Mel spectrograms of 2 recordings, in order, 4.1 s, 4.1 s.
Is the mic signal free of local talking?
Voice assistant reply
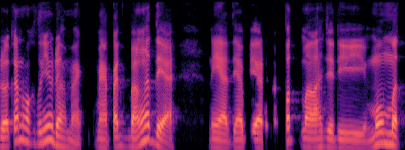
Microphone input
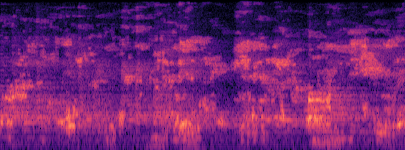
Yes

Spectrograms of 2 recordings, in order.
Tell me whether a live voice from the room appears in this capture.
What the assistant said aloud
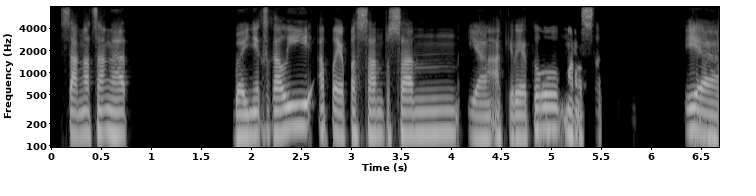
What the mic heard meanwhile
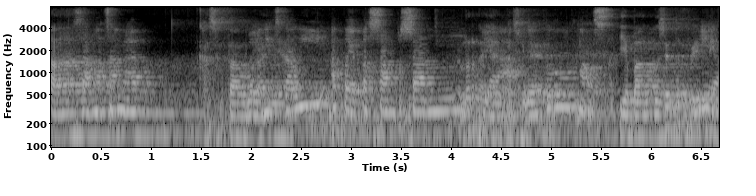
Yes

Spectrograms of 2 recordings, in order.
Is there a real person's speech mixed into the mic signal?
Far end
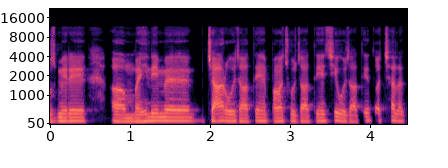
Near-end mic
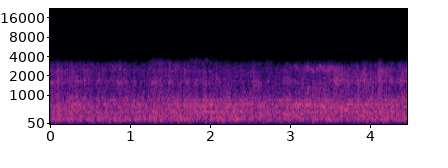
No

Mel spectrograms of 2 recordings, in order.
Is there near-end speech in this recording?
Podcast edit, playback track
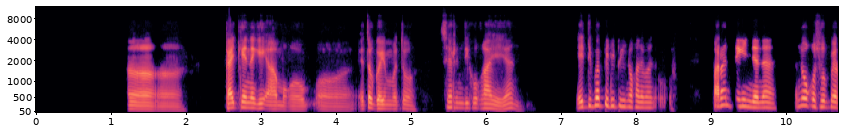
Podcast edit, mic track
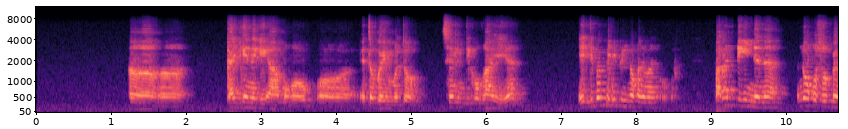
No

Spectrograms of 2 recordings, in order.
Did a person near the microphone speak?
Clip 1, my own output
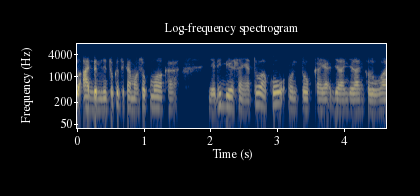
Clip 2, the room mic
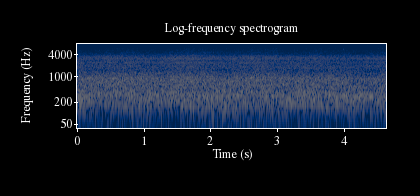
No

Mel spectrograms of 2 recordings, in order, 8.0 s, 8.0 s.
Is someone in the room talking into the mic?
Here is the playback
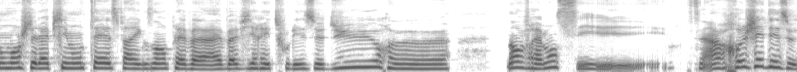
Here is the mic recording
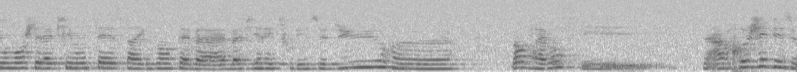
No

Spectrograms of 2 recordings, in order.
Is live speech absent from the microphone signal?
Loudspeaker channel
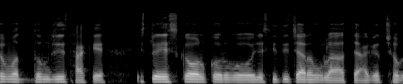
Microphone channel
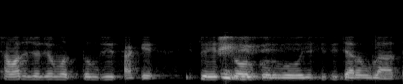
No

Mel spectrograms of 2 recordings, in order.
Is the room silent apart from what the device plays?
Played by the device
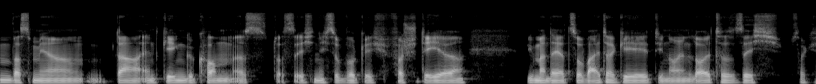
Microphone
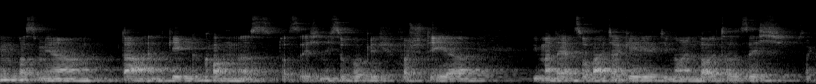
Yes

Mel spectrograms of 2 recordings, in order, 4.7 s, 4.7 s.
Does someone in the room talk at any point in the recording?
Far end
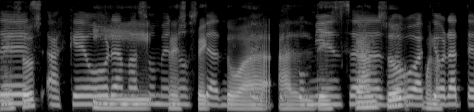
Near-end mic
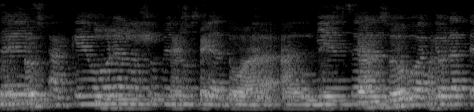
No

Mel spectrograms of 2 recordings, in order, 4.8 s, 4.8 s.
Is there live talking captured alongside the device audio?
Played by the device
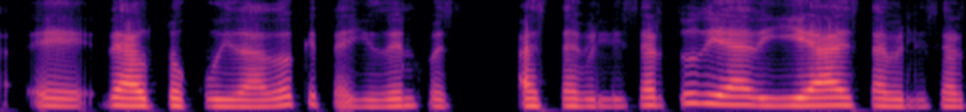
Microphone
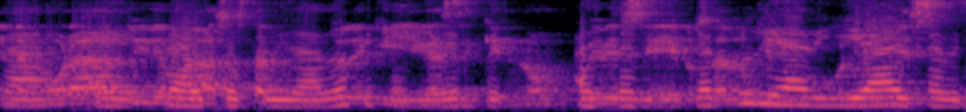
Yes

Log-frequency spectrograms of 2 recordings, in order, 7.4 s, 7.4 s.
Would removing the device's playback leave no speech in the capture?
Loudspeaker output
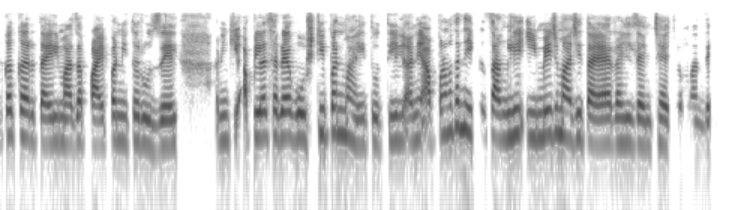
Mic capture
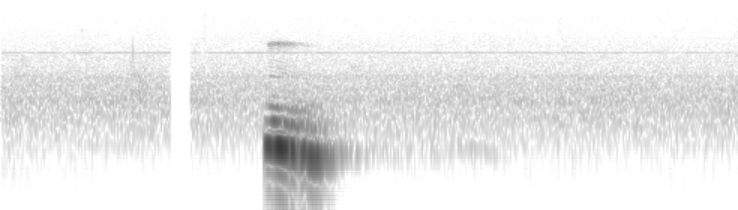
No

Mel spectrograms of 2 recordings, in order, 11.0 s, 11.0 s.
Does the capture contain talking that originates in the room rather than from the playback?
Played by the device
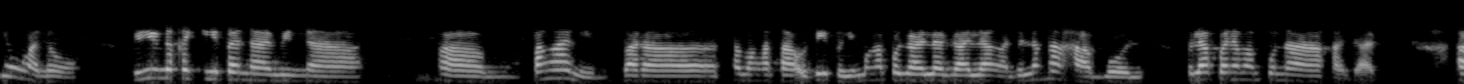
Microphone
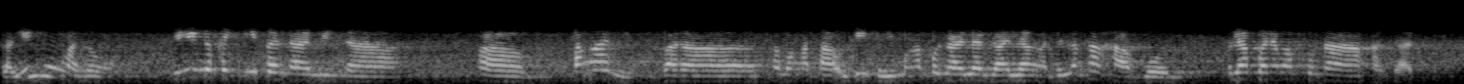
No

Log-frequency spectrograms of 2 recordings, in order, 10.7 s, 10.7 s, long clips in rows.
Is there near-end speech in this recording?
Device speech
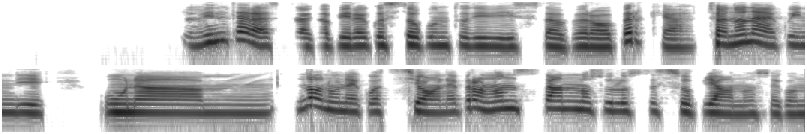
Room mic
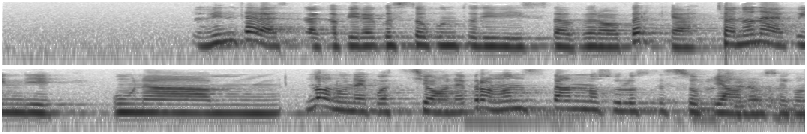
Yes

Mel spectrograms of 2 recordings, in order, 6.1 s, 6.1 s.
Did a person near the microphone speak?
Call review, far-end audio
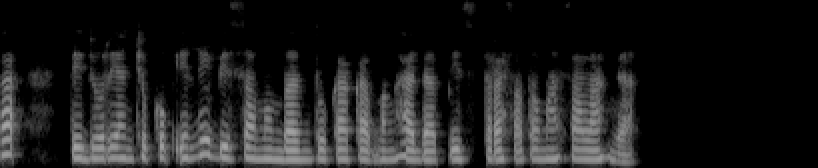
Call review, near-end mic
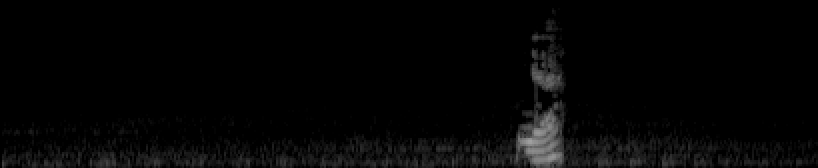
Yes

